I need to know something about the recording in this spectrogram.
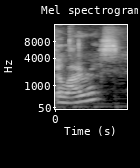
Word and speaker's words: Iliris: So, how's his name pronounced? Iliris?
